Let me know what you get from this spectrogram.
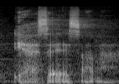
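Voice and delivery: meek whispered surrender; whispered admission. Acted. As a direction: whisper it meekly, giving in. Husband admits fault again. (bisikan pasrah mengaku salah)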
